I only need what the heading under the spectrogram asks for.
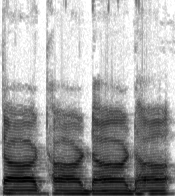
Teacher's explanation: ऐसे व्यंजन जिनके उच्चारण में हमारे मुख के अंतर्गत मूर्धा का प्रयोग होता है या जिनके उच्चारण में हमारी जिहुआ मूर्धा को स्पर्श करती है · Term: मूर्धन्य व्यंजन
